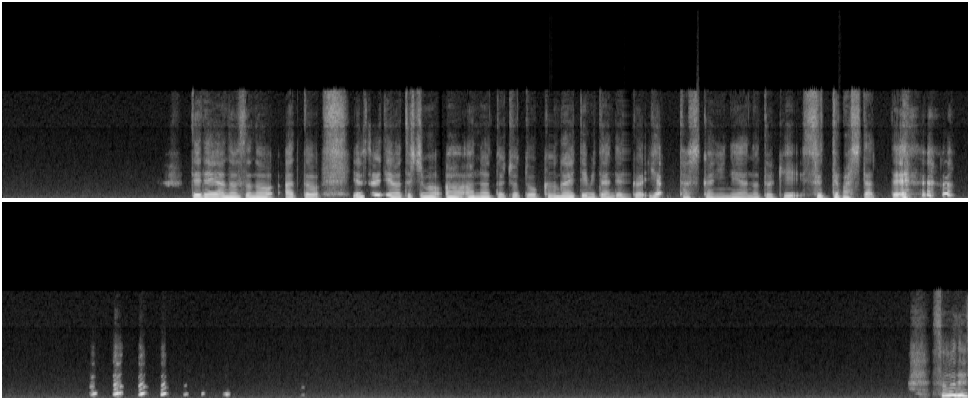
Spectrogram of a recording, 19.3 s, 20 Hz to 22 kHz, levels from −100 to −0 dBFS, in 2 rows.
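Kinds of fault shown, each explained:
Short concealed packet loss: Brief stretches of the call arrived too late for the decoder, and the receiver covered each gap by extending the preceding sound before blending back into real audio. Four occur, at 4.35, 5.47, 6.94 and 8.36 s, each covering about 40 ms of lost audio, except the 20 ms one at 6.94 s. Each is heard as a quick smear or wobble. On a spectrogram, harmonics briefly freeze into flat, unchanging bands or grey noise, and the waveform shows a short, overly regular repeating stretch.
Burst of packet loss: Several consecutive packets went missing, so about 80 ms of audio from 6.21 to 6.30 s never reached the listener. The receiver held the last sound and faded it down across the gap, producing a sustained buzz or dying hiss before the audio jumps ahead. A spectrogram shows horizontal, pitch-locked bands or smooth noise that dim steadily, then an abrupt resumption. 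The waveform envelope decays through that span, with a discontinuity where the real signal resumes.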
